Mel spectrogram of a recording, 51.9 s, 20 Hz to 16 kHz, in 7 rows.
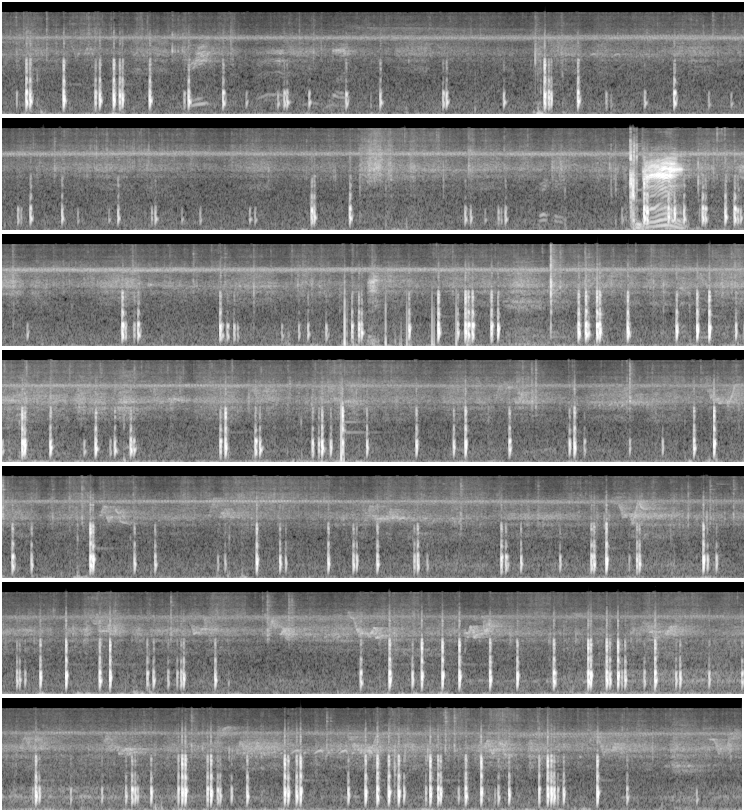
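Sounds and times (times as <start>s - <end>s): mountain bike clattering on dirt: 0.0s - 4.6s, 5.4s - 15.3s, 15.9s - 51.8s
high insect drone: 0.0s - 51.9s.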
